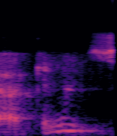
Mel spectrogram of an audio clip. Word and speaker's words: arguments: So the stress on that is on the first argument. The stress is on the first syllable.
